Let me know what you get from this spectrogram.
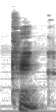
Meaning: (verb) 1. To laugh loudly 2. To gasp for breath as in a severe fit of coughing
- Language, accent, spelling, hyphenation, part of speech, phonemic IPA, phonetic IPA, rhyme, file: English, US, kink, kink, verb / noun, /ˈkɪŋk/, [ˈkʰɪŋk], -ɪŋk, En-us-kink.ogg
